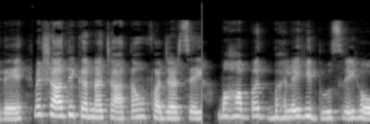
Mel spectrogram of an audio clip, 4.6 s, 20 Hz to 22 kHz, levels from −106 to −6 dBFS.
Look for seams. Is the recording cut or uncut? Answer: cut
